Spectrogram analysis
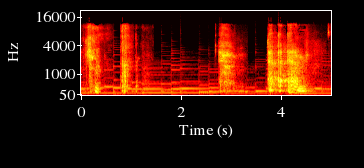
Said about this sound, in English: He sneezes into both hands, flattens his hair with them.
